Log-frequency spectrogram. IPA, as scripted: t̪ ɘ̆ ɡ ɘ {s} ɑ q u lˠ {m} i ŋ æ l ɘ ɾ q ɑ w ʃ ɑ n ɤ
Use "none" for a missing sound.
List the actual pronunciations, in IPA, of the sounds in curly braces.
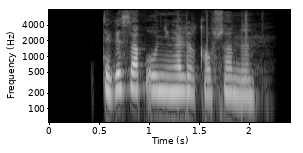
s, n

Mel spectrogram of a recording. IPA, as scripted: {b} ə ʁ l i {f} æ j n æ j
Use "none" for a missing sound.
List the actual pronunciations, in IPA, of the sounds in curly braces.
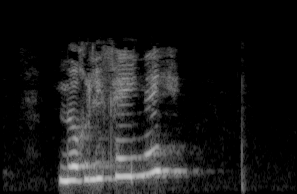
m, f

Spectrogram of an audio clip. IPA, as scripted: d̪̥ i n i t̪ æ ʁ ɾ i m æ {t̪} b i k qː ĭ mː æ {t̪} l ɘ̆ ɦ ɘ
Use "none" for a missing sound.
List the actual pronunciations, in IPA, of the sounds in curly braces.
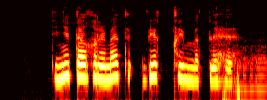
t̪, t̪

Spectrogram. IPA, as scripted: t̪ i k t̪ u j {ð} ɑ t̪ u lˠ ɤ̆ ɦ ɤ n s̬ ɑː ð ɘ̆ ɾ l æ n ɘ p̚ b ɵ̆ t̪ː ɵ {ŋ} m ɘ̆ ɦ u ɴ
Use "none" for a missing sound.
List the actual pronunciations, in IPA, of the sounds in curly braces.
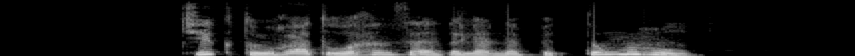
ʁ, ŋ

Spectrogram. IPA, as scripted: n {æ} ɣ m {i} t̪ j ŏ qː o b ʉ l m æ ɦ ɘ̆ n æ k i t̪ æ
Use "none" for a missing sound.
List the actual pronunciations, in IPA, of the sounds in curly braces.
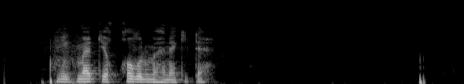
i, æ

